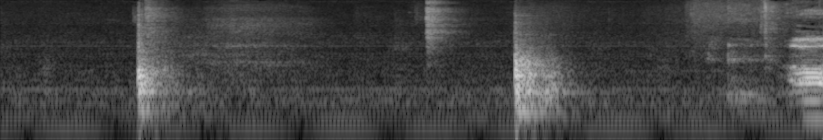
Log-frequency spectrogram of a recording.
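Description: Two sharp knocks of hard objects handled on a kitchen worktop, about two seconds apart, with a faint steady hum beneath.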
